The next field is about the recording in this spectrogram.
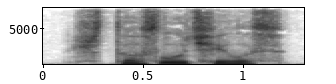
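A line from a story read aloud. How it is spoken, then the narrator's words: Very soft question. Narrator (Russian): спрашиваю я, так мягко, что сам пугаюсь своего голоса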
